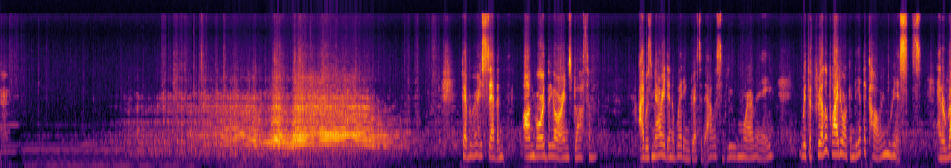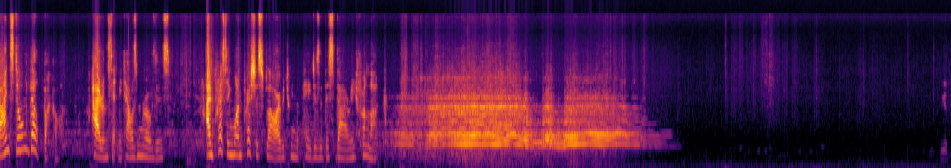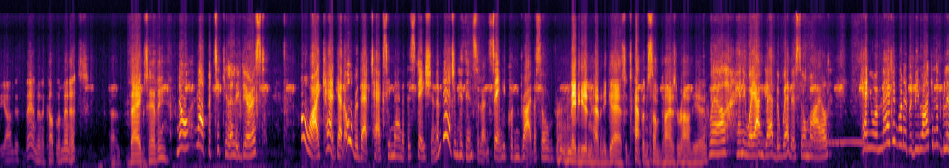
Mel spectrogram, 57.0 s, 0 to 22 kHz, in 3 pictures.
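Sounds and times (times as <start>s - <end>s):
steam locomotive whistle: 4.1s - 8.3s, 26.3s - 32.5s.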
